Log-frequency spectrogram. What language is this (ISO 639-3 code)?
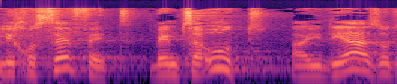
heb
